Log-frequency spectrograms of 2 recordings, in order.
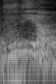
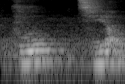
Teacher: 이 디귿과 이가 만나서 지로 발음이 됩니다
